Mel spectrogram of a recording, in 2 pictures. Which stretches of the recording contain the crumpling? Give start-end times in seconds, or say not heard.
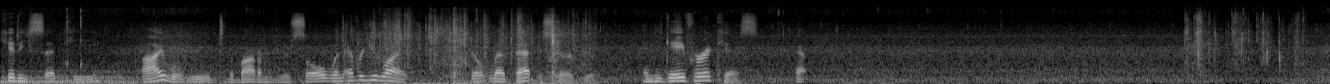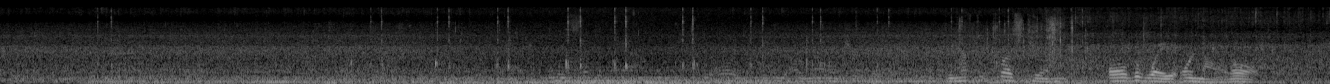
3.4-6.0, 11.8-13.1, 23.0-24.1.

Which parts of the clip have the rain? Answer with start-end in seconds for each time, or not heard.
0.0-26.5.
